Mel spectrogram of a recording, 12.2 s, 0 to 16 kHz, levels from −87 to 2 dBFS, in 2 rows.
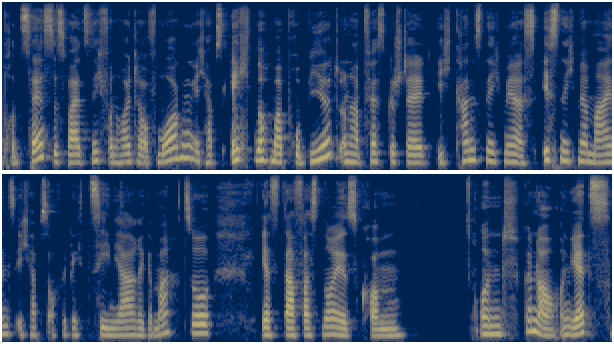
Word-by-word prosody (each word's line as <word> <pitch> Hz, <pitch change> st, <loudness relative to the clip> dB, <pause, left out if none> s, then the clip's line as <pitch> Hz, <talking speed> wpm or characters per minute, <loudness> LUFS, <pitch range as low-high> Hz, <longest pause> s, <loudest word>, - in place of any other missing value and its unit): Prozess. 285 Hz, -, +2 dB
Es 185 Hz, 0 st, -2 dB
war 170 Hz, -, +3 dB
jetzt 170 Hz, +1 st, -5 dB
nicht 205 Hz, 0 st, -3 dB
von 170 Hz, 0 st, -6 dB
heute 175 Hz, -1 st, -2 dB
auf -, -, -7 dB
morgen. 245 Hz, +9 st, +2 dB
Ich 195 Hz, -4 st, -6 dB
habe 170 Hz, -, -5 dB
es -, -, -3 dB
echt 225 Hz, +3 st, +2 dB
noch 215 Hz, 0 st, +4 dB
mal 185 Hz, -3 st, +3 dB
probiert 190 Hz, -, +1 dB
und 185 Hz, 0 st, -1 dB
habe 170 Hz, -1 st, -4 dB
festgestellt, 185 Hz, -3 st, -1 dB
ich 170 Hz, 0 st, -10 dB
kann's 220 Hz, +3 st, -1 dB
nicht 195 Hz, -2 st, -3 dB
mehr. 180 Hz, -3 st, 0 dB
Es 155 Hz, +2 st, -1 dB
ist 220 Hz, +2 st, +3 dB
nicht 205 Hz, 0 st, -2 dB
mehr 195 Hz, -, 0 dB
meins. 180 Hz, +1 st, -2 dB
Ich 160 Hz, -, -11 dB
hab's 165 Hz, 0 st, -1 dB
auch 155 Hz, -, -10 dB
wirklich 155 Hz, 0 st, -10 dB
10 155 Hz, -1 st, +3 dB
Jahre 155 Hz, 0 st, -1 dB
gemacht 175 Hz, +10 st, -5 dB
so. 200 Hz, -1 st, +3 dB, 0.5 s
Jetzt 160 Hz, 0 st, 0 dB
darf 155 Hz, -1 st, +5 dB
was 155 Hz, 0 st, +1 dB
Neues 160 Hz, -4 st, +1 dB
kommen. 145 Hz, +2 st, -2 dB, 0.7 s
Und 180 Hz, 0 st, -1 dB
genau, 230 Hz, -12 st, +3 dB
und 170 Hz, +1 st, -3 dB
jetzt, 185 Hz, +1 st, +5 dB
175 Hz, 220 wpm, -24 LUFS, 160-200 Hz, 0.7 s, darf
